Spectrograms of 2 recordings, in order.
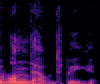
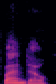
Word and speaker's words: Wandelt: I'd be quite worried if I was Julia Wandelt or Vandel. I keep saying it wrong. Danny did correct me. He said it's Vandel.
